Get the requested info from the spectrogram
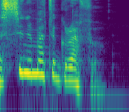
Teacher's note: gave the word the Italian pronunciation, with the accent on the 4th syllable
